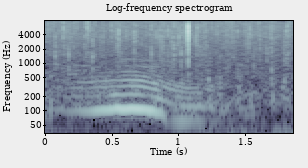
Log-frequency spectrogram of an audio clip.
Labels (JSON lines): {"label": "biophony", "recorder": "SoundTrap 300"}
